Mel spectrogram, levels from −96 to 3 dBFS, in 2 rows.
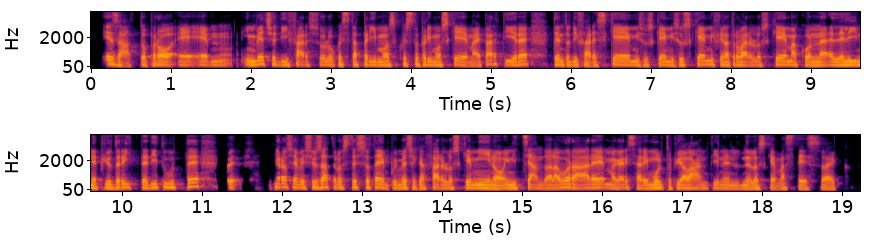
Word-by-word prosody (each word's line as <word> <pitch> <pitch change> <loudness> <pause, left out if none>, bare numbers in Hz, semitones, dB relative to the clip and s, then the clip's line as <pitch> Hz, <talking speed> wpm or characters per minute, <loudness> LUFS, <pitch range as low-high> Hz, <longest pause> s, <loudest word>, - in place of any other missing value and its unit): Esatto, 120 -6 0
però 130 -1 +3
è 125 -1 +1 0.2
è - - +1
mhmm, 125 0 -6
invece 145 +2 +1
di 125 0 -2
fare 125 0 -1
solo 125 0 -4
questa 120 -1 -1
primo 120 -1 0
questo 125 0 0
primo 120 -1 0
schema 115 -4 0
e 110 - -1
partire, 140 -1 +1 0.3
tento 125 -2 0
di 120 0 -1
fare 110 -1 0
schemi 130 +3 +1
su 115 -1 -5
schemi 120 0 -1
su 125 - -2
schemi 135 +3 +1
fino 120 -1 0
a - - +2
trovare 120 -1 +1
lo 115 0 -4
schema 130 +1 +1
con 120 -2 +1
le 120 +1 +3
linee 125 -1 +3
più 125 +1 -1
dritte 135 0 0
di 135 +3 0
tutte, 145 +4 0 0.3
pe - - -2 0.4
però 145 +1 +1
se 150 -2 -2
avessi 130 0 0
usato 135 0 +1
lo 125 - 0
stesso 130 +1 -1
tempo 125 -3 +1
invece 125 +1 0
che 120 - 0
a 120 - 0
fare 120 0 0
lo 120 0 -1
schemino, 120 -2 +1
iniziando 115 0 0
a 115 - +3
lavorare, 125 +1 +3
magari 125 0 0
sarei 115 -2 0
molto 125 0 0
più 120 +1 +1
avanti 115 0 0
nel 110 -1 -4
nello 110 +1 0
schema 110 -1 -3
stesso, 105 -1 -3
ecco. 100 0 -5
125 Hz, 195 wpm, -22 LUFS, 115-130 Hz, 0.4 s, però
